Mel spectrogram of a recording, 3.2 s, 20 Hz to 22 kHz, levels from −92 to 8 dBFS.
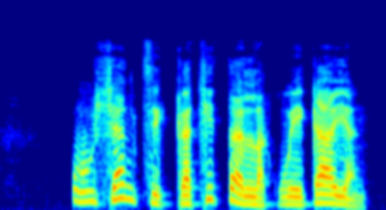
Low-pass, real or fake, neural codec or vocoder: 9.9 kHz; fake; vocoder, 44.1 kHz, 128 mel bands, Pupu-Vocoder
